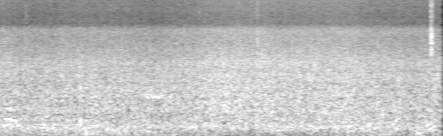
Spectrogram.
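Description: Heavy winter rain outside a hot tent on a wild camping trip in Scotland makes a faint, steady wash of noise, broken by one small sharp tap near the end.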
